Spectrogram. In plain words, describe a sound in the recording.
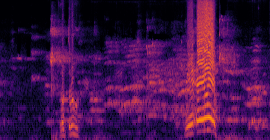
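Spectators shout loudly from the stands.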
